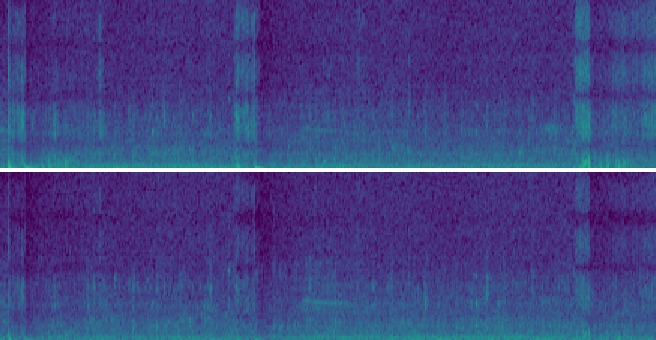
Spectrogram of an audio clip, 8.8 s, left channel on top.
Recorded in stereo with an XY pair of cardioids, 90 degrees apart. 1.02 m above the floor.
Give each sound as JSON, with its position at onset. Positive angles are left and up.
{"t": 0.1, "sound": "a splash", "azimuth_deg": 65}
